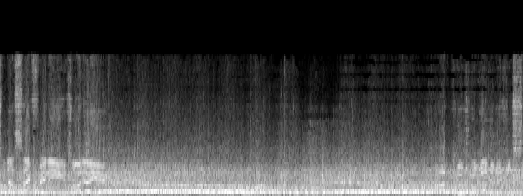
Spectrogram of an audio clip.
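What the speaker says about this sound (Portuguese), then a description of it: "A torcida sai feliz, olha aí." Fluminense football supporters leave the stadium after a Brazilian league match against São Paulo, a loud continuous crowd roar with chanting and shouts throughout.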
